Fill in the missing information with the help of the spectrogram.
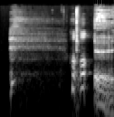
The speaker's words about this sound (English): starts showing him cool burps she's learned how to do instead.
